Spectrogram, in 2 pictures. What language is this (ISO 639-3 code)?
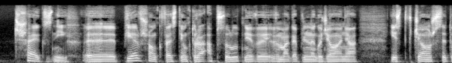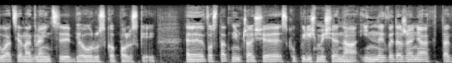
pol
